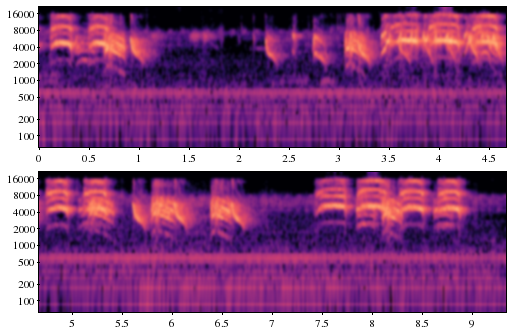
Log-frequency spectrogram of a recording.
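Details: Bar-winged prinia male and female answering each other in a ngobra-style exchange: bursts of high, sharp, arched chirps, fast repeated notes in runs of about a second, separated by short pauses, with a faint steady hum beneath.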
